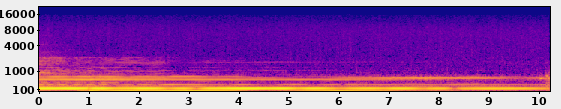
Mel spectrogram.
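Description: A punk band's electric guitar and bass letting the final chord of a song ring out after the last hit: one steady held chord that wavers slightly and slowly fades. It has the dull, lo-fi sound of a cassette demo recording.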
